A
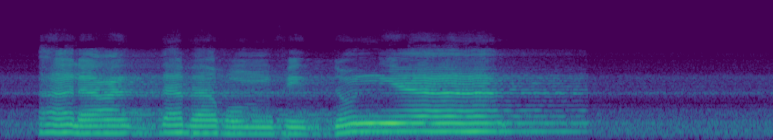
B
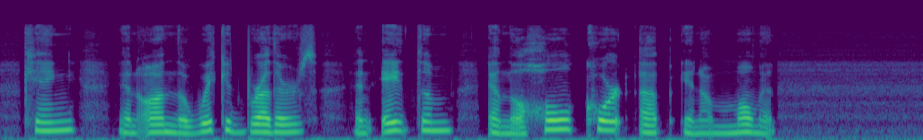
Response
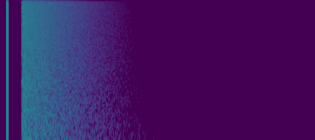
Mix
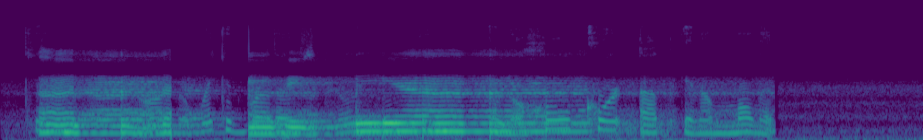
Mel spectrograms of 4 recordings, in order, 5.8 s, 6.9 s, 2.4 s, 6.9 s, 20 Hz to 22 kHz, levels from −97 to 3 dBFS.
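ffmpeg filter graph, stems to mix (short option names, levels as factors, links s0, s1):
-filter_complex "[0:a]lowpass=4200,flanger=delay=9:depth=9.7:regen=-64:speed=0.62:shape=triangular,volume=1.41,asplit=3[s0][s1][s2];[s0]atrim=end=1.28,asetpts=PTS-STARTPTS,afade=t=out:st=1.276:d=0.004:c=hsin[s3];[s1]atrim=start=1.28:end=1.86,asetpts=PTS-STARTPTS,volume=0[s4];[s2]atrim=start=1.86,asetpts=PTS-STARTPTS,afade=t=in:d=0.004:c=hsin[s5];[s3][s4][s5]concat=n=3:v=0:a=1,asplit=2[s6][s7];[s7]volume=0.188[s8];[1:a]equalizer=f=210:w=1.5:g=3,acrossover=split=85|490|2000[s9][s10][s11][s12];[s9]acompressor=threshold=0.002:ratio=4[s13];[s10]acompressor=threshold=0.0126:ratio=4[s14];[s11]acompressor=threshold=0.0355:ratio=4[s15];[s12]acompressor=threshold=0.00282:ratio=4[s16];[s13][s14][s15][s16]amix=inputs=4:normalize=0,asoftclip=type=tanh:threshold=0.0841,volume=0.316,afade=t=in:st=1.52:d=0.29:silence=0.398107,asplit=2[s17][s18];[s18]apad=whole_len=255947[s19];[s6][s19]sidechaingate=range=0.0224:threshold=0.00126:ratio=16:detection=peak[s20];[2:a]atrim=start_sample=2205[s21];[s8][s21]afir=irnorm=-1:irlink=0[s22];[s20][s17][s22]amix=inputs=3:normalize=0,acrossover=split=320[s23][s24];[s24]acompressor=threshold=0.00708:ratio=5[s25];[s23][s25]amix=inputs=2:normalize=0,asuperstop=centerf=3400:order=8:qfactor=1.3"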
